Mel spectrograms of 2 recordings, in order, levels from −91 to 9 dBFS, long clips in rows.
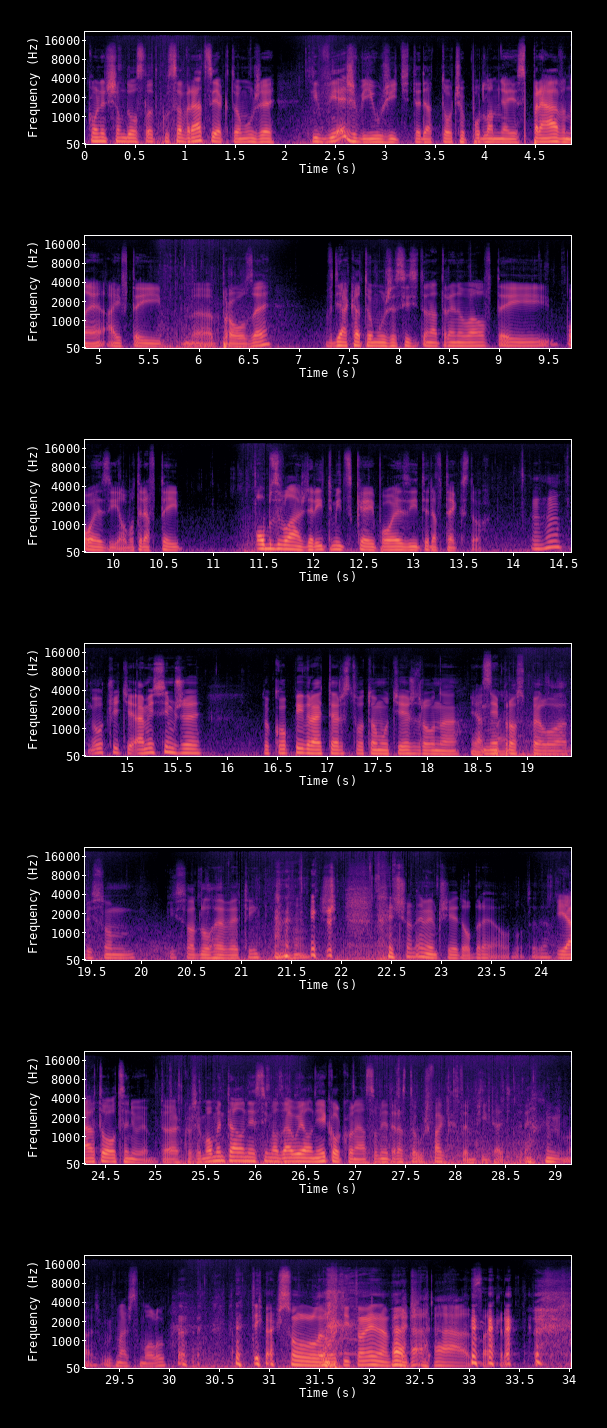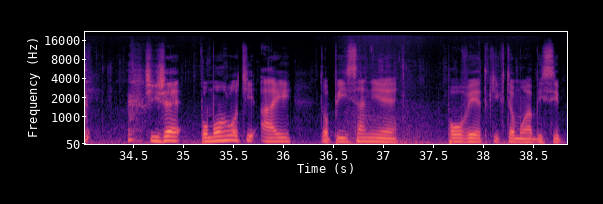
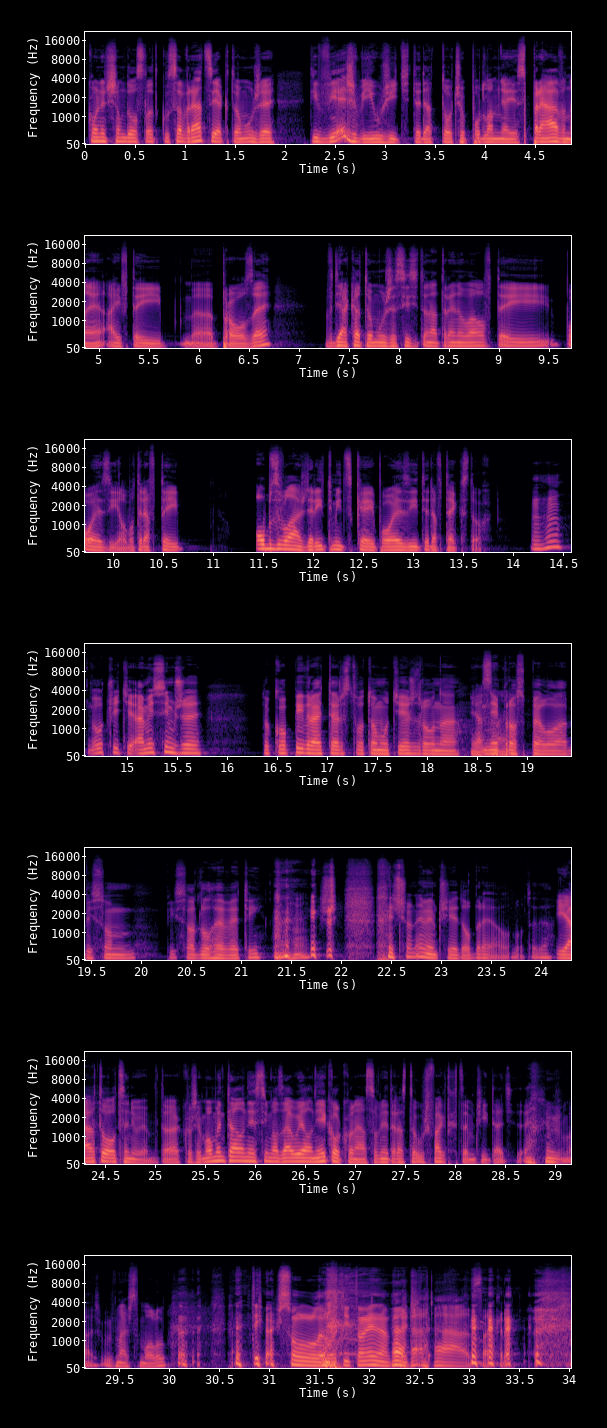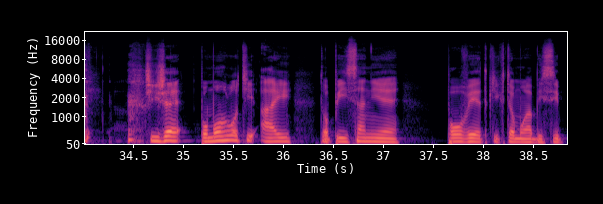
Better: second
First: wind noise on the microphone; occasional gusts; 25 dB below the speech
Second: none

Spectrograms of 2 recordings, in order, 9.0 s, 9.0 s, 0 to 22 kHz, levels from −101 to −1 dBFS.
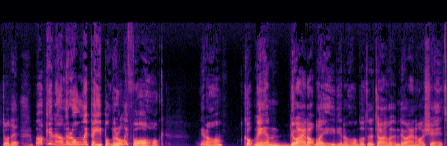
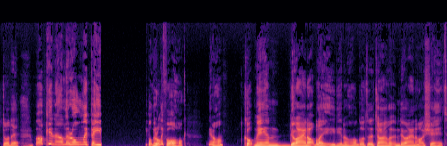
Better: first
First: none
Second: audio freezing; at 2 s for 1 s

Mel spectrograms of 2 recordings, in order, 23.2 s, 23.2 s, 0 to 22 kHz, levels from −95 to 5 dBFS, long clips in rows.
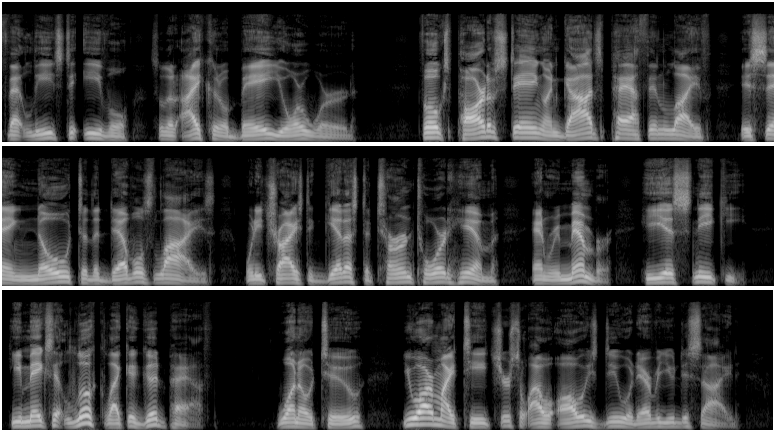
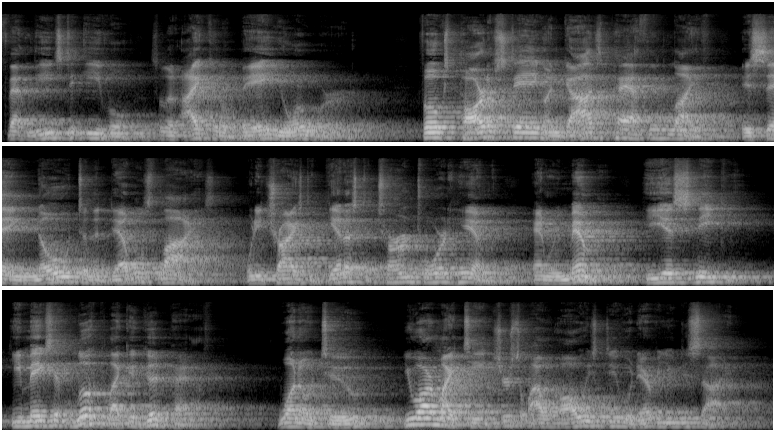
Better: first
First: none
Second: room echo; slight; dies away in 1.3 s

